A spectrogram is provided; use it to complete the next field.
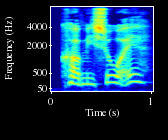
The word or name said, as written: kommissorium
